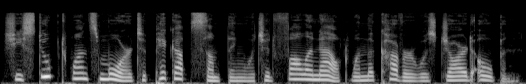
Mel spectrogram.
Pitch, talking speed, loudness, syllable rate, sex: 200 Hz, 205 wpm, -17 LUFS, 4.9 syllables/s, female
